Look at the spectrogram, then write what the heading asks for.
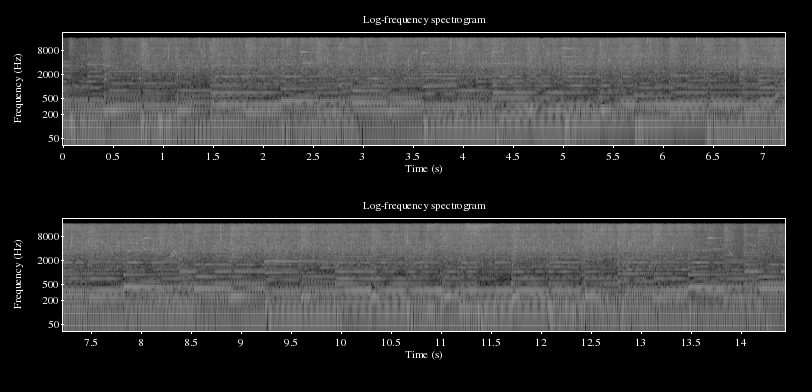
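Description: Background music with a steady, stepping bass line, over chicken drumsticks sizzling as they fry in oil in a steel pan.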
